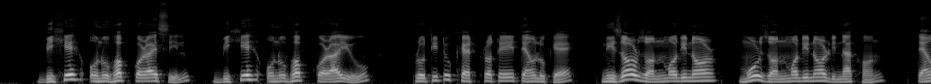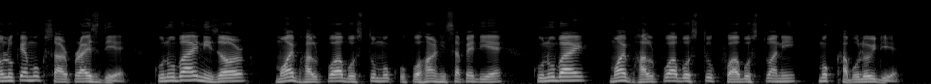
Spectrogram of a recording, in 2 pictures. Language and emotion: Assamese, neutral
